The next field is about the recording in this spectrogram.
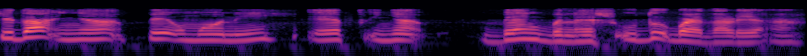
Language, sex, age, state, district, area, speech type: Santali, male, 18-30, Jharkhand, East Singhbhum, rural, read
